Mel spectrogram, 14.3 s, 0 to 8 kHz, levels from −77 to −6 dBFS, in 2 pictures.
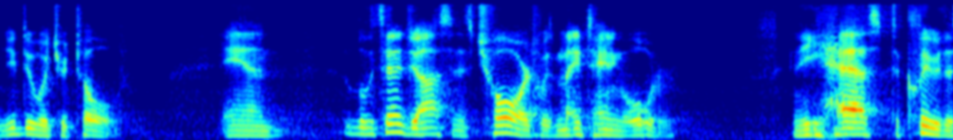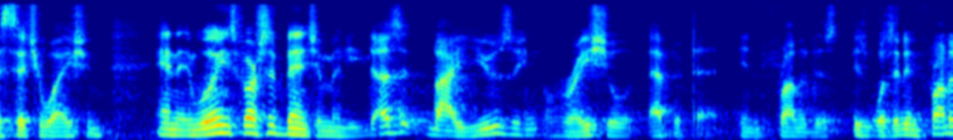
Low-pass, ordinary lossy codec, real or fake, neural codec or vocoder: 7.2 kHz; AAC, 32 kbps; fake; codec, 16 kHz, about 1 kbps, DyCAST, with the encoder's durations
